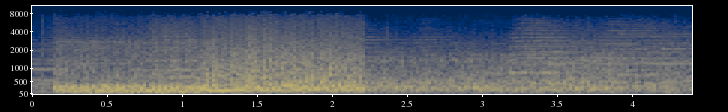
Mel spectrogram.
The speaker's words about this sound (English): Rocket three, second stage. Fire.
